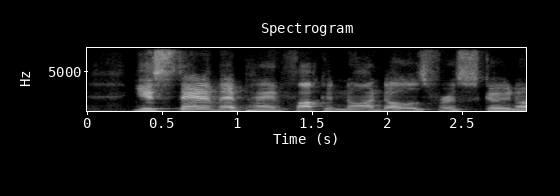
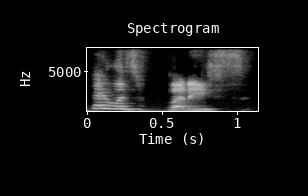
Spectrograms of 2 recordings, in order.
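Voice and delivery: put-on higher, louder old dad protesting; old man voice; 9 semitones higher, 5 dB louder than usual. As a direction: play the old man brushing it off. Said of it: "And he's like".

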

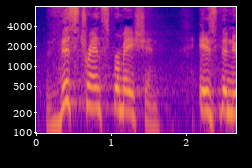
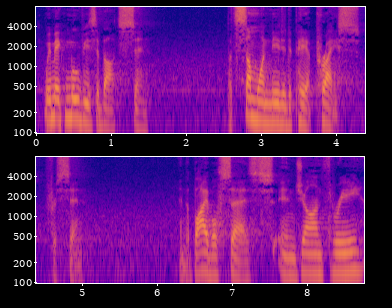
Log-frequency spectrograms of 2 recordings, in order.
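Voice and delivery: much softer and lower sermon voice; hushed preaching; 7 semitones lower, 6 dB quieter than usual. Acted. Quiet low preaching stretch.

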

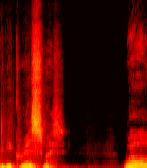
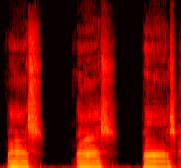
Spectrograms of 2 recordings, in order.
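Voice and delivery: higher, quacked single words; duck quacking; 4 semitones higher, much slower than usual. Acted. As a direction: quack each word like a duck. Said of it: "And then the duck quacked".

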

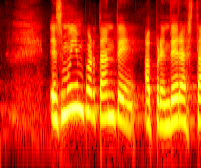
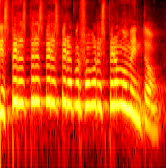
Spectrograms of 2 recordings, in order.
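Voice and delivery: high, frightened pleading for time; firefly begging the snake to wait, scared and high; scared plea; 9 semitones higher, much faster than usual. Acted. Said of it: "la luciérnaga se asusta y dice".

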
